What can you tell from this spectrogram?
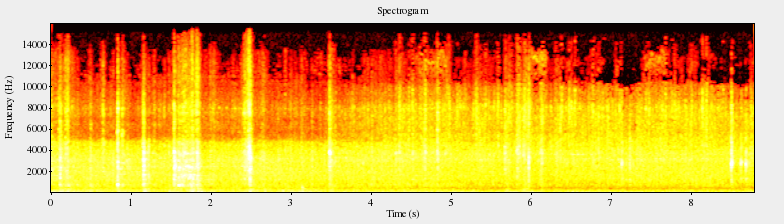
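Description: A steady low hum, with light clicks and knocks clustered in the first three seconds and a few more near the end.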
